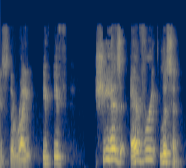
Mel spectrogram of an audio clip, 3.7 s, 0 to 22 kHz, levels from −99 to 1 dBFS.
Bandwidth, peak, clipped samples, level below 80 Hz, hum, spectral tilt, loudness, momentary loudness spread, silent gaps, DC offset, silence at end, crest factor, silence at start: 11.5 kHz; -6 dBFS; under 0.1%; -70 dBFS; none; -4.5 dB/octave; -24 LUFS; 12 LU; 1.75-1.89 s; under 0.1%; 0.15 s; 18 dB; 0 s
